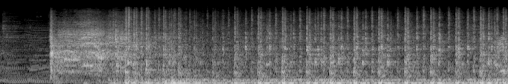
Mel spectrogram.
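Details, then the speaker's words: Ex-motorhome 1978 440 big block V8 for a 1974 Plymouth Cuda, on a custom engine run stand, not run in years: catches after a short crank and settles into an even, steady beat with no knocks or misses. "it should be getting fuel now that sounds good sounds amazing"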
